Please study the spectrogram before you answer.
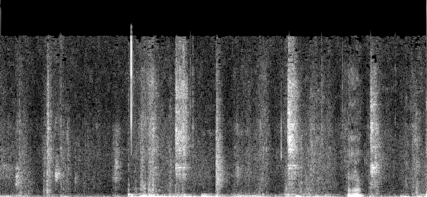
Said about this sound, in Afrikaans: Because that's the best chair in the whole studio. Ja, is and we can't sit on it because it makes noises. Ons moet lubricant op die stoel maak.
